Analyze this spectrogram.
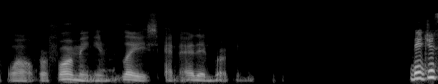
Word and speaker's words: Edinburgh: kingdom a lot of people are reading at edinburgh but actually is edinburgh i know it sounds funny like how can you pronounce bra but this is what it is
